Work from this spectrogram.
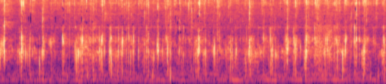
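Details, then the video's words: Cats eating up close: rapid crisp crunching and clicking bites, irregular and dense, with soft wet chewing in between. "ASMR Cats Eating"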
